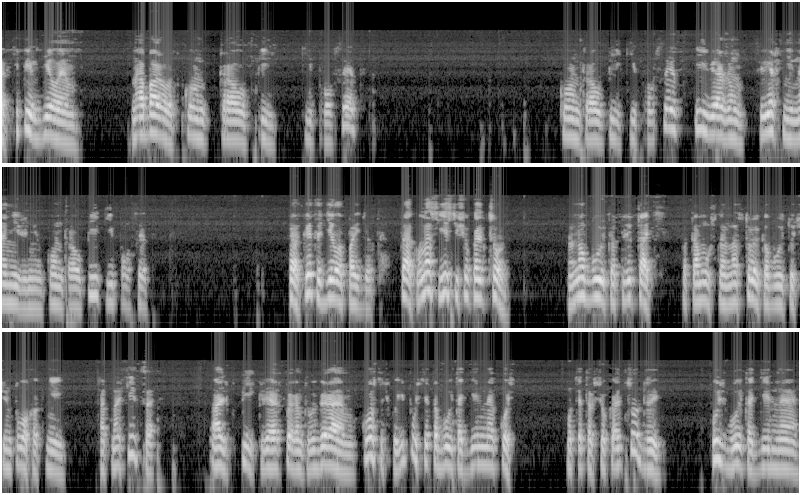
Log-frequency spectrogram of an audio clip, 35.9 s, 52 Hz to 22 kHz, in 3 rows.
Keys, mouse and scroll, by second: 2.2 shift+click, 3.7 ctrl+p, 5.2 middle click, 6.4 click, 7.3 shift+click, 8.5 ctrl+p, 10.6 click, 11.5 shift+click, 12.8 ctrl+p, 14.5 middle click, 15.9-17.3 middle drag, 18.9 middle click, 20.8 click, 24.2 e, 25.3 click, 25.8 click, 26.9 alt+p, 29.3 g, 30.3 click, 30.8-32.4 middle drag, 33.1 g, 34.3 click, 34.8-35.9 middle drag.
